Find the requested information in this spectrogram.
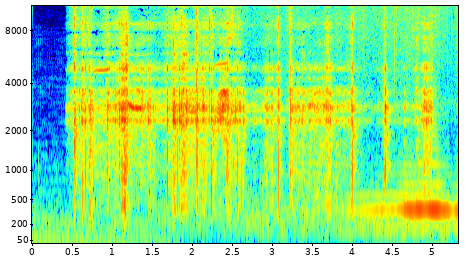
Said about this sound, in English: You hear the plane roaring down out of control and then crashing into silence.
